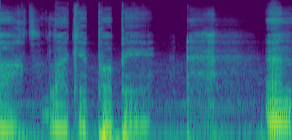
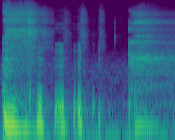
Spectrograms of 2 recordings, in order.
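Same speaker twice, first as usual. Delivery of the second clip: short falling villain chuckle; amused evil chuckle; 3 semitones higher than usual. Acted. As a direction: chuckle at his wasted journey. Vampire mocking her prisoner.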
